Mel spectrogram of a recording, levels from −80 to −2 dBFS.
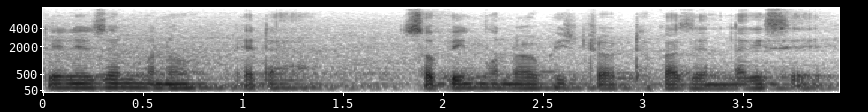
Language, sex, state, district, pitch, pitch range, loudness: Assamese, male, Assam, Hailakandi, 100 Hz, 95-105 Hz, -20 LUFS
